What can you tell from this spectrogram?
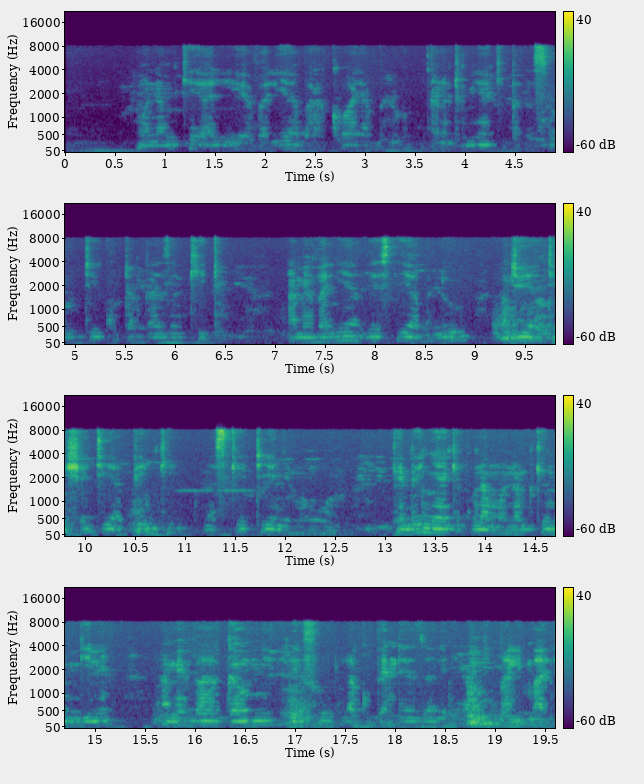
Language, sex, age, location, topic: Swahili, male, 18-24, Nakuru, health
